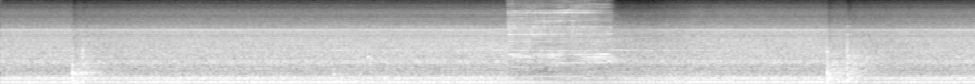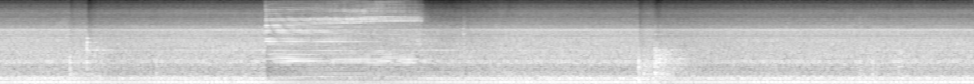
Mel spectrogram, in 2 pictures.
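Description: A wooden half lap joint is cut with a power tool that drones steadily and loudly throughout, with two brief harsher bursts as the blade bites into the wood, and no speech.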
